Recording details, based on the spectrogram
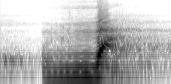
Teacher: Za, gigit dia. Posisi ujung lidah ketika kita baca huruf za ini, ujung lidah itu tergigit. Za. Ya, letakkan dia di ujung lidah letakkan di ujung gigi seri atas.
